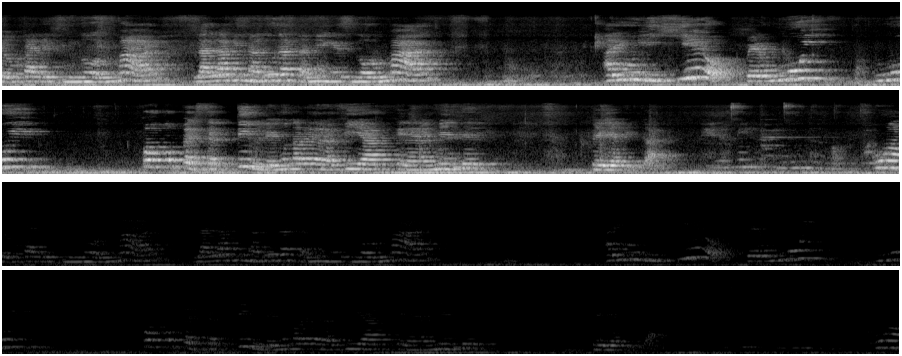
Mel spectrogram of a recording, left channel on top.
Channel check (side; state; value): right; quieter; 38.6 dB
